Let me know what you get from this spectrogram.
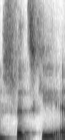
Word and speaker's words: Svetski: It's Aleks with a K-S, so A-L-E-K-S. Then my surname, Svetski, S-V-E-T-S-K-I.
